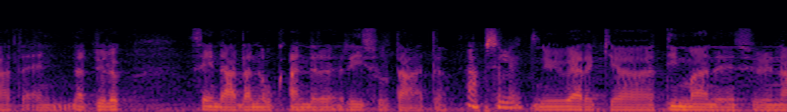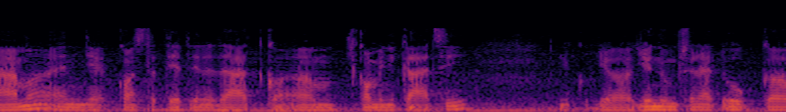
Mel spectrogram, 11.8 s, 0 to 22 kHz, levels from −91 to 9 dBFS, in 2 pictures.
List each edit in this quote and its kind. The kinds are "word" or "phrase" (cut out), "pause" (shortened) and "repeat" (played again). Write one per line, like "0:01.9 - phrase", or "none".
none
